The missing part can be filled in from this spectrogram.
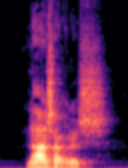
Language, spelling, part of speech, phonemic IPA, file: Dutch, lazarus, adjective, /ˈlazarʏs/, Nl-lazarus.ogg
- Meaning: very drunk, wasted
